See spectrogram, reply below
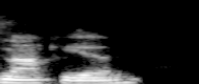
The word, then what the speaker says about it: Nakia: Is it Nazia? Have I been saying her name wrong the whole time? It's Nakia. – Oh, it's definitely Nakia.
